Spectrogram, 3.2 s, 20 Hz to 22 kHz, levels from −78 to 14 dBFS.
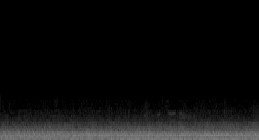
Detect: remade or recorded recorded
